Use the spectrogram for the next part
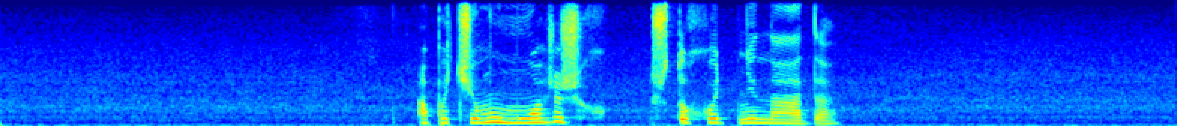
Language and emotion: Russian, neutral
